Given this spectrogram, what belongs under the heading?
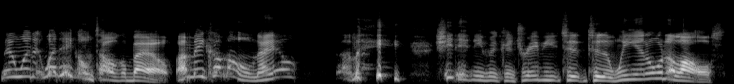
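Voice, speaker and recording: A man's voice: high-pitched, sing-song, normal speed, a bit bright, no room sound. A man with a Southern US accent giving a casual, comedic sports rant in an incredulous, slangy, chuckling manner. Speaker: commentator.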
